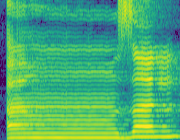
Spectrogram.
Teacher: Selanjutnya ada hukum ikhfa hakiki ausat karena nun sukun bertemu dengan huruf zai. Cara bacanya nun disamarkan ke zai disertai dengung. Dengung dan kesamarannya sama besar. Anzal lam sukun dinamakan dengan lam mutlak.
